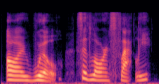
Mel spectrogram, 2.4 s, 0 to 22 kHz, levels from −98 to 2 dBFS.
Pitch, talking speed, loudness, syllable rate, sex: 205 Hz, 125 wpm, -18 LUFS, 4.1 syllables/s, female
